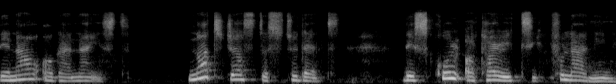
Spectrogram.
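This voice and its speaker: Her voice is dark and mellow, somewhat breathy, with lively intonation as this woman talks at a fairly slow pace. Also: medium pitch for a woman. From northern Nigeria, Zaria. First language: Yoruba. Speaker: community activist. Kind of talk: town hall speech.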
